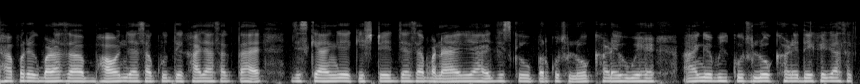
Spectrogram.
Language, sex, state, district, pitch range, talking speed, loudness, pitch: Hindi, male, Bihar, Jahanabad, 145-150 Hz, 235 wpm, -17 LUFS, 150 Hz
